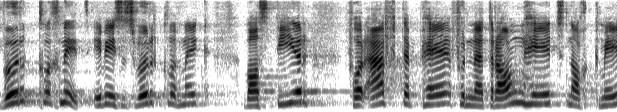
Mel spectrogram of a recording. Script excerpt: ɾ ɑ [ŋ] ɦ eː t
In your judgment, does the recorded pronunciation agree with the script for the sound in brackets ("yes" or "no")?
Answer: yes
